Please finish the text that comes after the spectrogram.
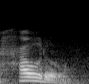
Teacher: ahora la letra d suena como r y se juntan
